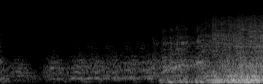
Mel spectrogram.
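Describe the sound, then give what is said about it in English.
An engine, started by Martin at sunrise, turns over and catches, its low rumble building into a louder, steady roar over the last second, with no voices. “The sun was just rising when we at last had made it fast, and Martin started the engine.”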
